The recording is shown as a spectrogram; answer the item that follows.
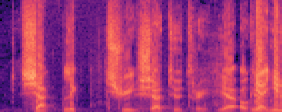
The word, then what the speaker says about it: charcuterie: This is how it's pronounced. Charcuterie. Charcuterie.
